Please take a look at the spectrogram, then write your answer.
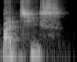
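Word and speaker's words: pacis: Pax, pachis, se pronunciaría pachis.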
